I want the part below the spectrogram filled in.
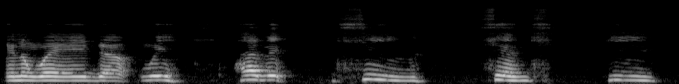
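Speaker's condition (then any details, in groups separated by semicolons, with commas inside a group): Cerebral palsy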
